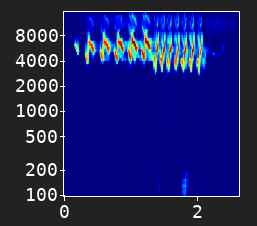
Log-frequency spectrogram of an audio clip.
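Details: A Nashville Warbler, a spring migrant to the Seattle area, sings its two-part song. It gives about five slower, sweet "cheaper" phrases, then a quicker, lower-pitched trill, with no other sounds.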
